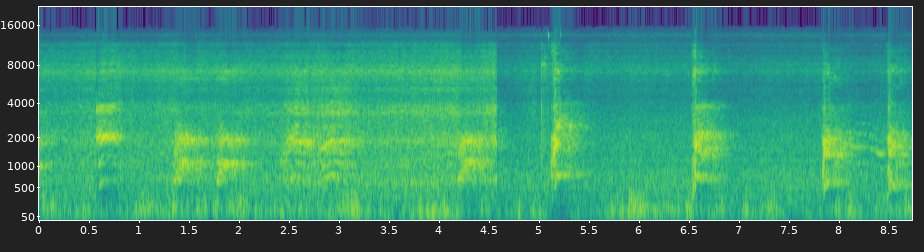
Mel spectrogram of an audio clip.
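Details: A dachshund gives a series of sharp, high barks, several in quick succession, with voices behind.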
